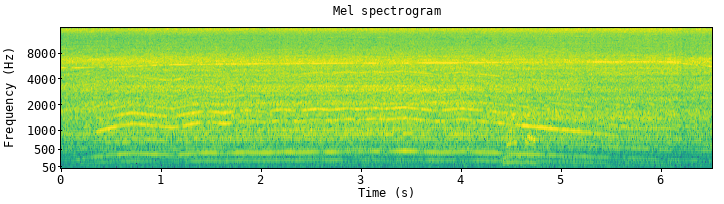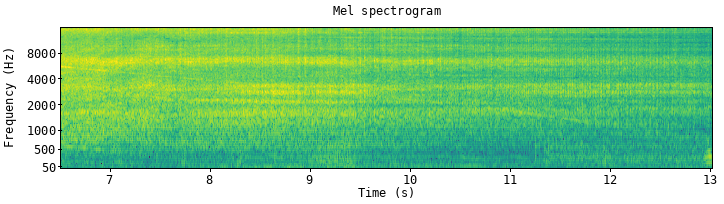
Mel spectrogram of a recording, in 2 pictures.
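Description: An electric hand planer and an angle grinder running together on one 450 VA household supply through a capacitor add-on, without the meter tripping. Their motor whine is steady for about four seconds, then the tools are switched off and wind down, the pitch falling and fading over the next five seconds or so.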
